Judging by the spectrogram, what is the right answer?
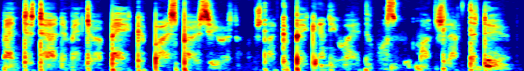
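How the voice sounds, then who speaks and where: A woman whispering the lines of a huge, bearded male gamekeeper who is gruff but kindly, in a storybook reading. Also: brisk, bright, forceful tone, no echo, studio quality, lightly acted. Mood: rueful. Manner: whispered throughout.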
